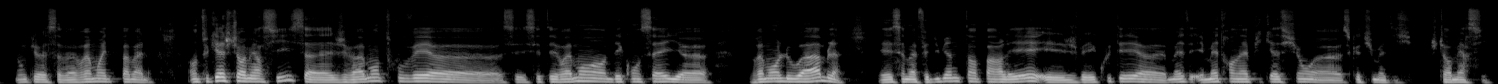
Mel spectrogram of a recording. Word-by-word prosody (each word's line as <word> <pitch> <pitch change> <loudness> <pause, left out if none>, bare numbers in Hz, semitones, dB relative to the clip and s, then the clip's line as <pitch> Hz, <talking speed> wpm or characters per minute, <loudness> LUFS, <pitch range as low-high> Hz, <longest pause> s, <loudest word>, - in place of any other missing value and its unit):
donc 115 +1 -6
heu, 115 -2 +2
ça 110 +1 -5
va 105 +1 0
vraiment 125 +4 0
être 125 -1 -5
pas 125 - -2
mal. 105 -4 -3 0.3
En 125 - -1
tout 135 - -6
cas, 170 +6 +5
je 165 - -3
te 165 - +1
remercie 140 - +1
ça 110 - +1
j'ai 105 +1 -2
vraiment 125 +9 +1
trouvé, 145 -1 +1
heu, 105 -9 0
c'est 105 +3 -7
c'était 120 +3 -3
vraiment 140 +3 +2
des 125 +1 0
conseils, 130 0 +1
heu, 105 -3 0 0.4
vraiment 125 +6 +1
louables 135 - +3 0.3
et 110 +2 +1
ça 120 +2 -4
m'a 115 -1 +4
fait 115 - -3
du 120 +3 -3
bien 145 +1 +2
de 150 - 0
t'en 140 -2 -3
parler 120 -1 +2 0.3
et 105 -1 +3
je 100 - -5
vais 110 0 +1
écouter, 135 +4 -1
heu, 110 -4 0
mette 120 +2 -1
et 110 - -2
mettre 125 +2 0
en 130 - 0
application, 125 -1 -2
heu, 100 -1 -3
ce 95 - -14
que 115 - -6
tu 100 0 -7
m'as 105 -2 +1
dit. 85 -4 -15
Je - - -19
te 115 - -2
remercie. 110 -5 -1
120 Hz, 220 wpm, -24 LUFS, 110-135 Hz, 0.4 s, cas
